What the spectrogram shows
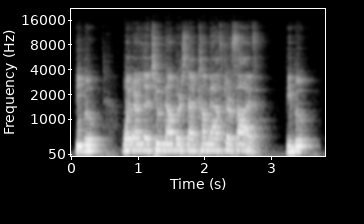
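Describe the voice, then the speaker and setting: A stiff, deadpan male robot, as a man puts it on, speaks in a flat robot voice, sprinkling beeps between formal, literal sentences. The voice sits a little high and rings in a roomy, echoey space. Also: moderate pace, close to an everyday voice. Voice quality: monotone robotic delivery with beeps. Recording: roomy echo.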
